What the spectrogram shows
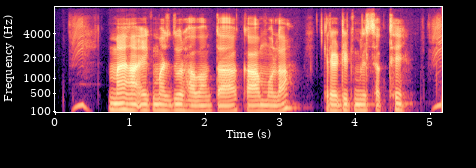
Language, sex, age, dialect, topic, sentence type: Chhattisgarhi, male, 18-24, Western/Budati/Khatahi, banking, question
